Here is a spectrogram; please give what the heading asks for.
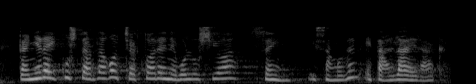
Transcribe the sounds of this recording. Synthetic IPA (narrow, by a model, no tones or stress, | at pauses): ɡ̥ajɲe̞ɾaikust̪e̞aɾðaɣ̞o̞t͡ʃe̞ɾt̪oaɾe̞ne̞β̞o̞lusio̞ase̞jnisaŋɡo̞ðe̞ne̞t̪aːld̪ae̞ɾak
